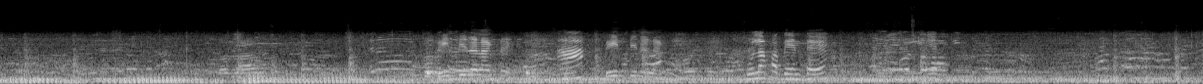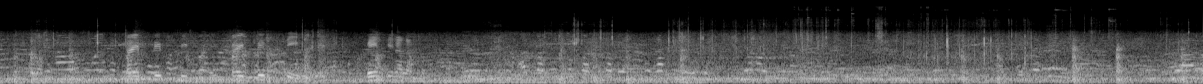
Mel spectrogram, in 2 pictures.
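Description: Paper banknotes rustle as they are counted close by.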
